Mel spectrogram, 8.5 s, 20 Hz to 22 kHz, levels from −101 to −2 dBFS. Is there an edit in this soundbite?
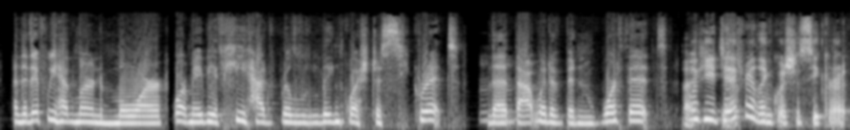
yes; 2 cuts; at 1.7 s, 4.7 s

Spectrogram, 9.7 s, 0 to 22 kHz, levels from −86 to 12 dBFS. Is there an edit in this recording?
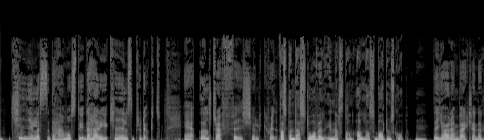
yes; 1 cut; at 2.7 s

